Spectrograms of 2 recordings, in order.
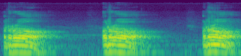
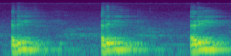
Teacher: ro yang dibaca tebal ketika ro berharokat fathah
